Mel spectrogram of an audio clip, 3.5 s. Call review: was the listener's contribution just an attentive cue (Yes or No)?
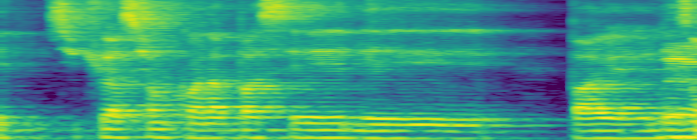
No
